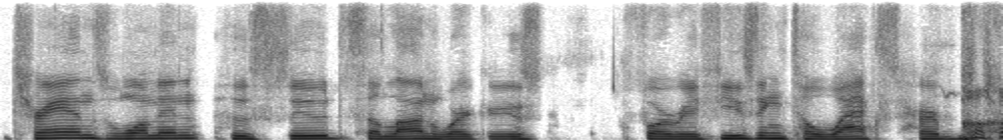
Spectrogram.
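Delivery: slow, deliberate headline read, cracking at the end; holding back laughter. Real, not acted. Host reading the headline to co-host, fighting off laughter. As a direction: read it carefully, trying hard not to laugh. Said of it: "I tried so hard".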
